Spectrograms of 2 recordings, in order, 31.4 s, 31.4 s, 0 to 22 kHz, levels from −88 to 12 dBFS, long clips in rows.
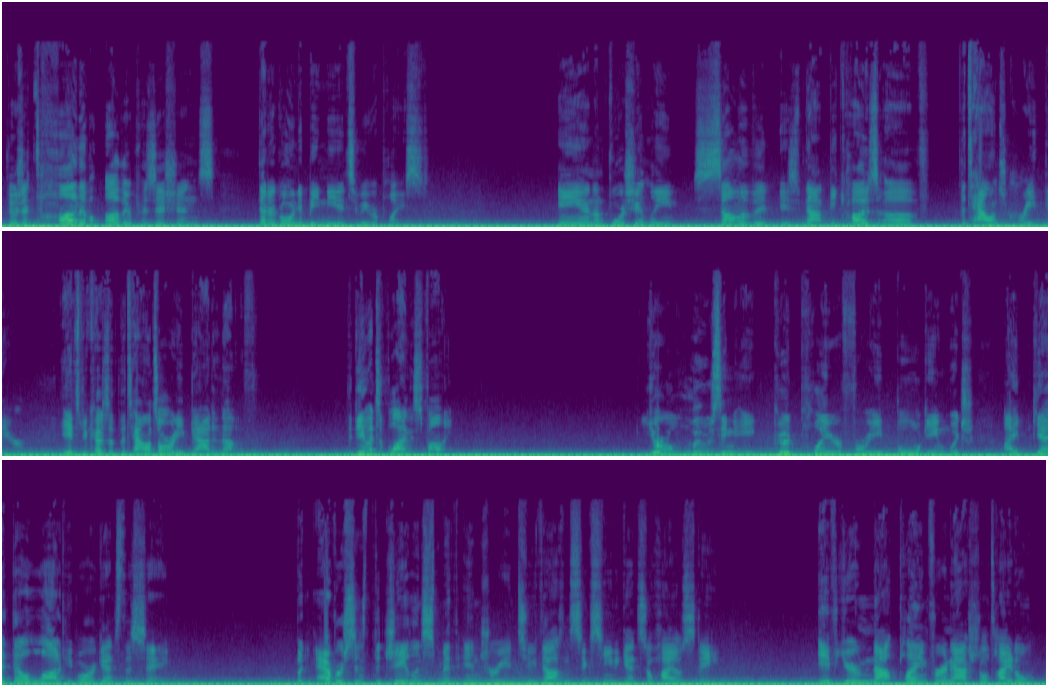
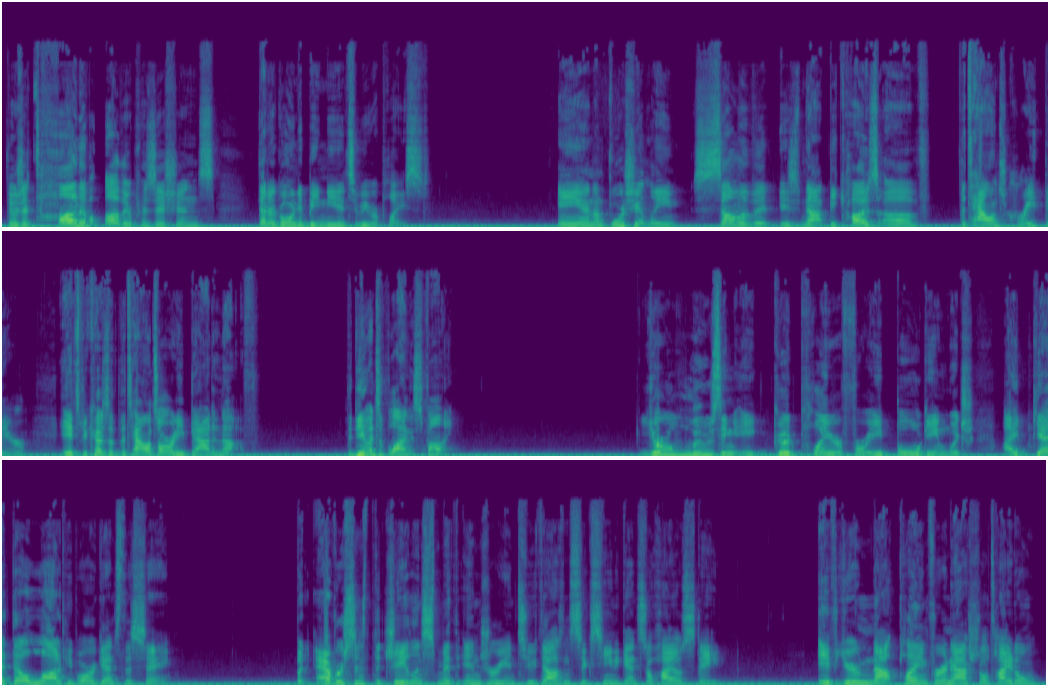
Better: second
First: low rumble; loud; throughout; 4 dB below the speech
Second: low rumble; faint; throughout; 25 dB below the speech

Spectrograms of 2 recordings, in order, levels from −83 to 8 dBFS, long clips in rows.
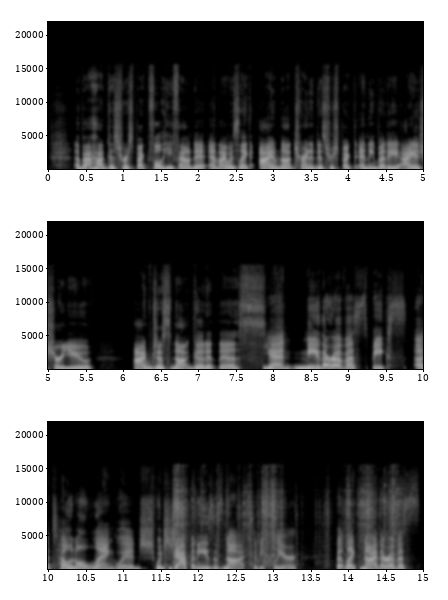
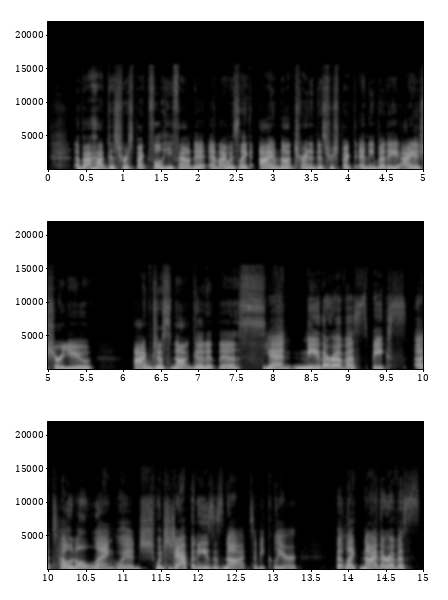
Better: second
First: clattering dishes; noticeable; from 12 s on; peak 10 dB below the speech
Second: none

